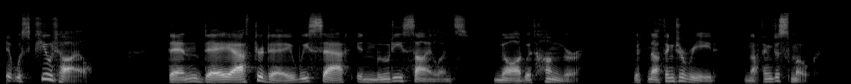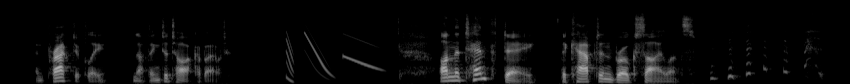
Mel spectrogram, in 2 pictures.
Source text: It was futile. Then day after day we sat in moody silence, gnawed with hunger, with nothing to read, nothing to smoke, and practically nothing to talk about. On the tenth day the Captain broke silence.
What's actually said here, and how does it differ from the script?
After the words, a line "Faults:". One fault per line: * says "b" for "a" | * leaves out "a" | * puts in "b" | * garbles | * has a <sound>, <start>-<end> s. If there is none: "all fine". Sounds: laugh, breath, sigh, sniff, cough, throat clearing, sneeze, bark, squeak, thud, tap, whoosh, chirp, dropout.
It was futile. Then day after day we sat in moody silence, gnawed with hunger, with nothing to read, nothing to smoke, and practically nothing to talk about. On the tenth day the Captain broke silence.
Faults:
* has a chirp, 11.4-12.4 s
* has a laugh, 15.6-16.8 s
